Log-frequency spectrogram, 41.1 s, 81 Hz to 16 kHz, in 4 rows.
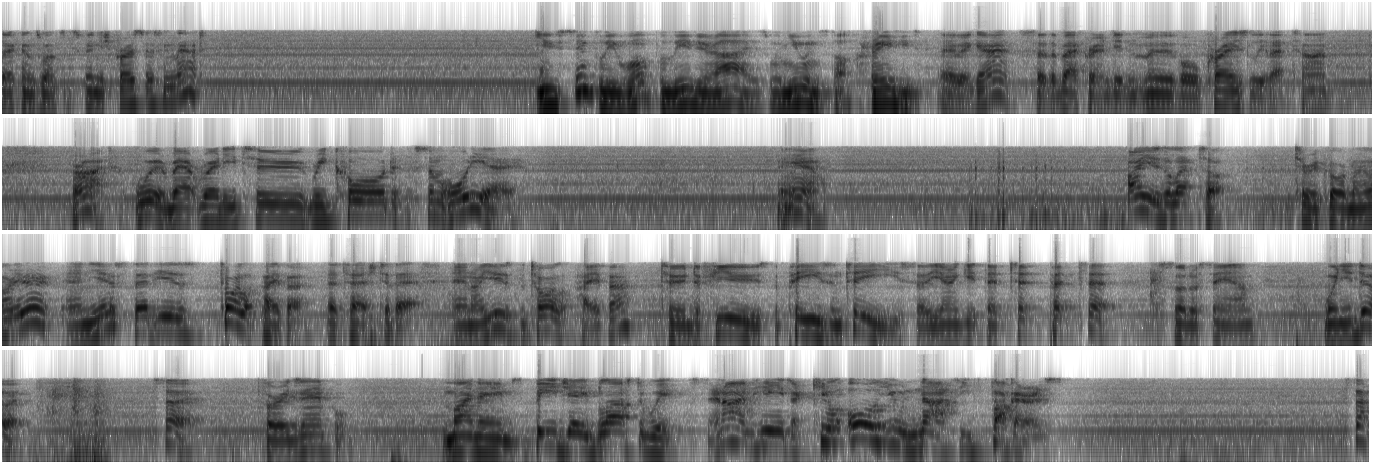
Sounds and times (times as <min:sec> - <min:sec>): Speech: 0:00.0 - 0:01.6, 0:04.0 - 0:10.0, 0:10.8 - 0:14.2, 0:16.1 - 0:16.5, 0:18.7 - 0:31.1, 0:32.0 - 0:33.5, 0:34.1 - 0:38.8, 0:40.9 - 0:41.0.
